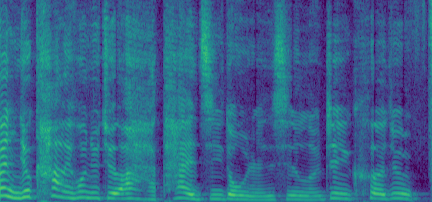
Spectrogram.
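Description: A woman's high-pitched voice at a very fast pace, with ordinary pitch variation, over a quiet background. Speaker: TV show host. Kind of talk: casual review commentary. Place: studio. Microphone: lapel.

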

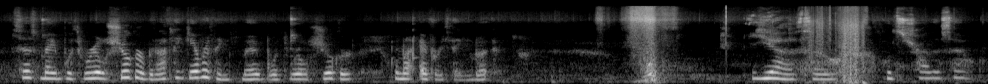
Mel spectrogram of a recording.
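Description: With noticeable background noise behind her, a woman with high pitch speaks at a moderate pace in fairly even intonation, leaving long, frequent pauses. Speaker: first-time vlogger. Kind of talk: casual vlog chat. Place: home room. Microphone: phone near.

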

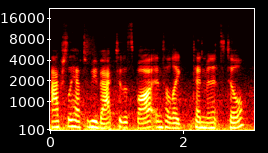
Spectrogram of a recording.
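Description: Talking at a very fast pace, a woman sounds dry with no echo, over noticeable background noise. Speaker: vlogger. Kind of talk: casual vlog chat. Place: street. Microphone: phone near.

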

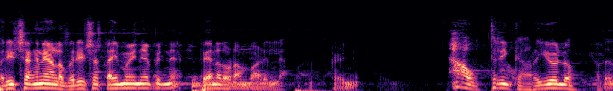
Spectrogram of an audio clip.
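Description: There is vocal fry in this man's voice. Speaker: Islamic preacher. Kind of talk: sermon.

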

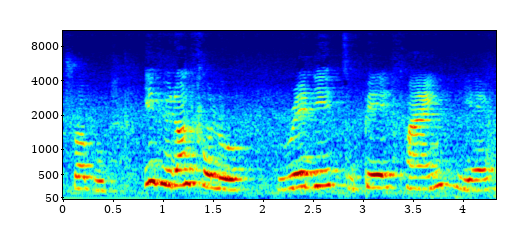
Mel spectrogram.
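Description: A woman speaks at a fairly slow pace. Light background noise and audible room echo are present. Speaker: vlogger. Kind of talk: casual vlog advice. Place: home room. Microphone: phone near.

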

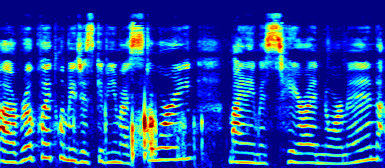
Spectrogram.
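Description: Against noticeable background noise, a woman speaks at a moderate pace with ordinary pitch variation. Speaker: home cooking product seller. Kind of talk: live stream product demo chat. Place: kitchen. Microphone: phone near.

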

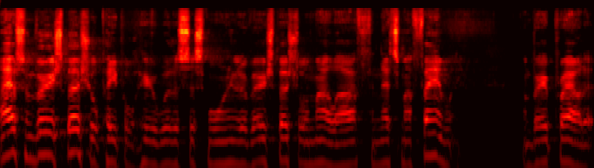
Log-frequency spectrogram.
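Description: A man with a fairly high voice and an Arkansas accent speaks at a very fast pace with fairly even intonation. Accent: Southern US, Arkansas. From US South, northeast Arkansas. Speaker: award recipient, businessman. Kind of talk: acceptance speech. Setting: breakfast banquet with audience. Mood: warm, grateful. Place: hall. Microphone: podium.

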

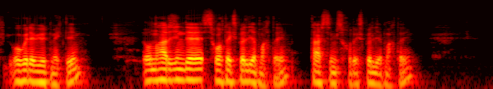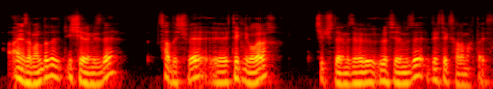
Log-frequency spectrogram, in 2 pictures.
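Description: Over a quiet background, a man with a fairly low pitch and a dark, mellow tone talks at a very fast pace with ordinary pitch variation, broken by long, frequent pauses. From Turkey. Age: 20s. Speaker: agricultural engineer and farm supply dealer. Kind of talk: interview. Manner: hesitant, many filler sounds. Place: office. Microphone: camera far.

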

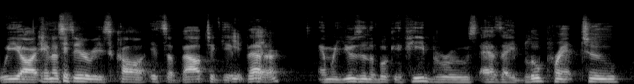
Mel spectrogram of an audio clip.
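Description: Over music in the background, the speaker moves at a fairly quick pace with fairly even intonation. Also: man. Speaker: pastor hosting bible study. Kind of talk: bible study teaching. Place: studio.

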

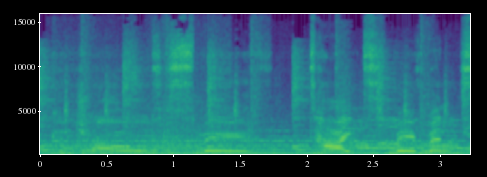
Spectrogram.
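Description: A woman speaks over loud background music. Her voice sounds dry, with no echo. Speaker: presenter. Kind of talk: casual talk to camera. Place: open country.

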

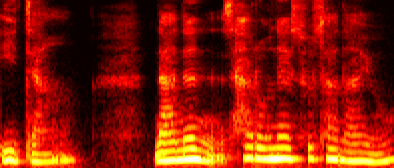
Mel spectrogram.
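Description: A woman with a dark, mellow tone and a fairly low pitch speaks very slowly and somewhat breathily on a very clean recording with a silent background. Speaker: Bible reader. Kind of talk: reading aloud.

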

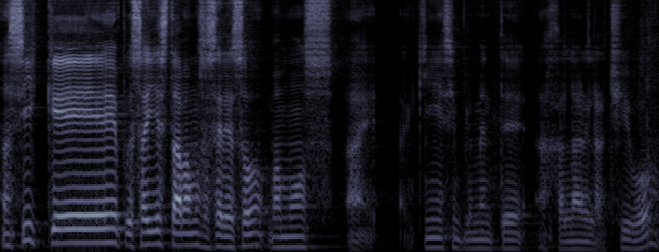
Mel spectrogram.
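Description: Against a quiet background, a man talks at a fairly slow pace with lively intonation and big swings in loudness. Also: medium pitch for a man. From Mexico. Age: 30s. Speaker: entrepreneur and YouTuber; YouTuber. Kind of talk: tutorial. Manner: animated. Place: home room.

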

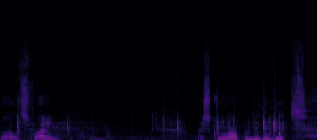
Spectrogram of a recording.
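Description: A man at a fairly high pitch with fairly even intonation and a fairly slow pace, over noticeable background noise. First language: not English. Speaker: speedrunner streamer. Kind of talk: casual live stream commentary while gaming.

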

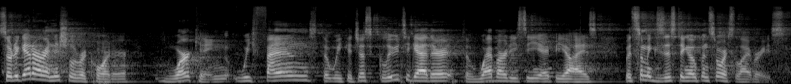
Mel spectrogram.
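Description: At a fairly quick pace, a man speaks with a bright, sharp tone and fairly high pitch. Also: ordinary pitch variation.

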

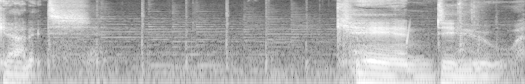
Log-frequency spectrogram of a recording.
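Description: Over music in the background, a man in a put-on character voice sounds gruff, using a very deep, low pitch and monotone, flat intonation. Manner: gruff, curt.

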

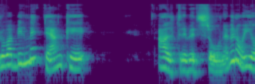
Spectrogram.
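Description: Speaking very slowly, a woman with a fairly high pitch and a dark, mellow tone shows vocal fry and very wide pitch swings. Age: 60s. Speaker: self-described psychic and vlogger. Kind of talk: casual monologue to camera. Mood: indignant, gossipy commentary. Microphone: phone near.

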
